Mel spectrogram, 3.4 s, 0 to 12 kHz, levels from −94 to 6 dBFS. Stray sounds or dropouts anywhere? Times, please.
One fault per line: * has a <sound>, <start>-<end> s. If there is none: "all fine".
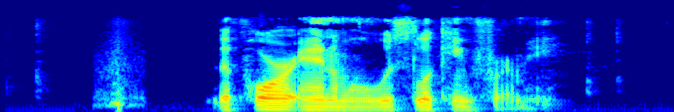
* has a whoosh, 0.5-0.8 s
